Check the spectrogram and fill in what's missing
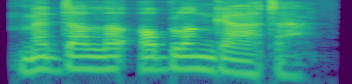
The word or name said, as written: medulla oblongata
